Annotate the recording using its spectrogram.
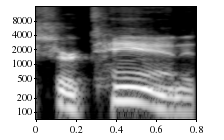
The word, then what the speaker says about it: Surtain: And it's Patrick Surtain is how the last name is said. I usually have been saying it Surtain. – But yeah, well, you're right. If you look up the pronunciation, yeah. It says Surtain.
